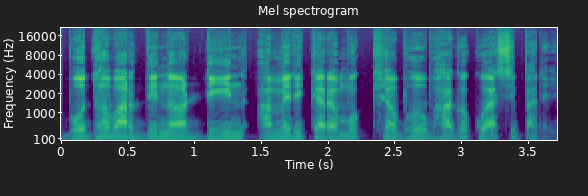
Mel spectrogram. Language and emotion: Odia, neutral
